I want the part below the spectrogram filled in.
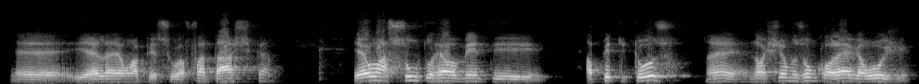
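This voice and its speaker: His pitch shifts in an ordinary way. The man's delivery is very slow. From Rio Grande do Norte, Brazil. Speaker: veterinarian, professional council president. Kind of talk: interview. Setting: online live stream.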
